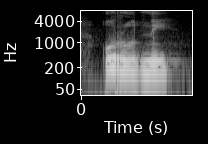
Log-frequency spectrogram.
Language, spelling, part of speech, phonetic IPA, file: Ukrainian, орудний, adjective, [oˈrudnei̯], Uk-орудний.ogg
- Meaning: instrumental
